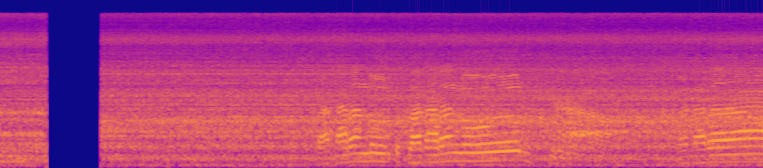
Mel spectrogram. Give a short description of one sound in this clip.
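A gas burner roars steadily under a metal pan.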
